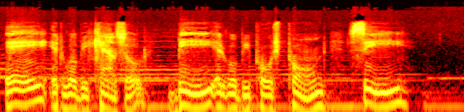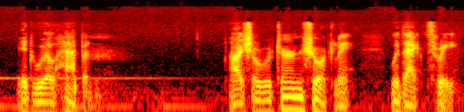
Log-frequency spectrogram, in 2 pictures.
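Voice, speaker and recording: A man performing as a grave, wry storyteller of a radio mystery, narrating with measured, dramatic pauses. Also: lowish voice, lively intonation. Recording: muffled vintage radio recording, music behind.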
